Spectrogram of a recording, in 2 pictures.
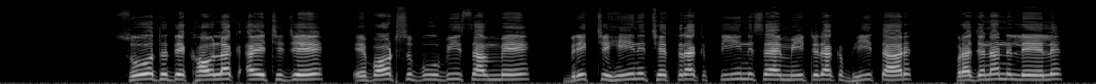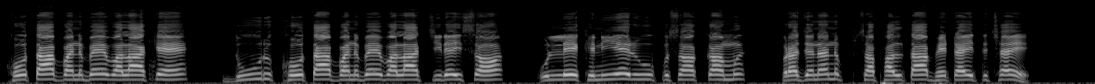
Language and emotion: Maithili, neutral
